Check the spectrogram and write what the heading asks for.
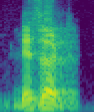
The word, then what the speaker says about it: dessert: Dessert is the pronunciation for the noun. Desert is also obviously a noun, but desert is pronounced Registan. And dessert is what you pronounce it as the sweet that we're talking about, right?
